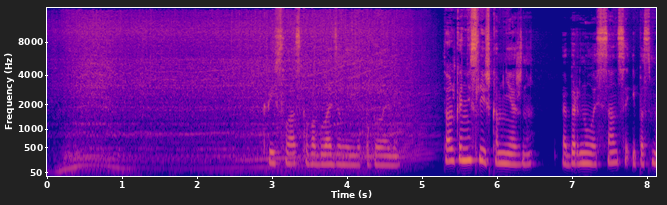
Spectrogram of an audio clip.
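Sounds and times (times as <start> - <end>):
car engine revving as the vehicle accelerates: 0.0 - 5.3
speech: 2.9 - 8.1.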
